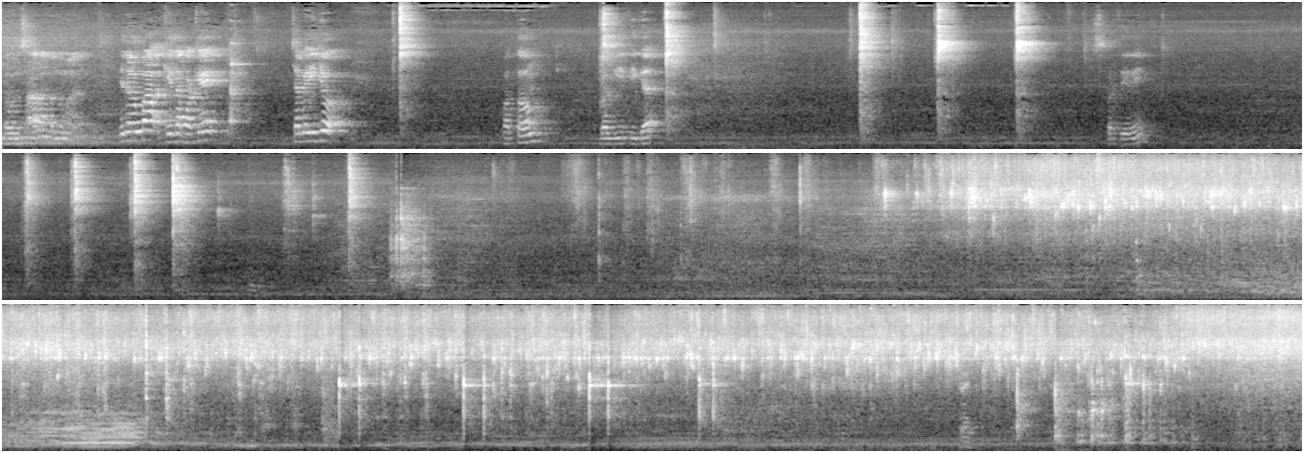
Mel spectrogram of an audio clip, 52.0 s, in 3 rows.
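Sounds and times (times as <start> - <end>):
spice paste sizzling in oil: 29.0 - 52.0.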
